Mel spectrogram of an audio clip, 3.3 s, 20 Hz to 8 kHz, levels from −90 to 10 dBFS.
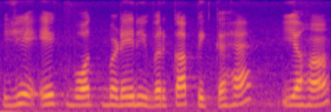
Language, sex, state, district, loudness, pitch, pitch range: Hindi, female, Punjab, Pathankot, -17 LUFS, 220 Hz, 205-230 Hz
